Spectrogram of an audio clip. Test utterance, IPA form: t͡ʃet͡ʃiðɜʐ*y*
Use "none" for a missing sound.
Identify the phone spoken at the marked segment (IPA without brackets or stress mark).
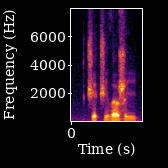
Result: i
